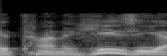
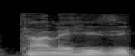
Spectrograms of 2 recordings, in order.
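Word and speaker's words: Ta-Nehisi: huh yeah yeah yeah I was pronouncing a ton of heezy I heard people on NPR pronounce it kind of easy but the guy from the Atlantic were Tana he's Tana heezy Coates reminded me it's Tana ah see so we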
